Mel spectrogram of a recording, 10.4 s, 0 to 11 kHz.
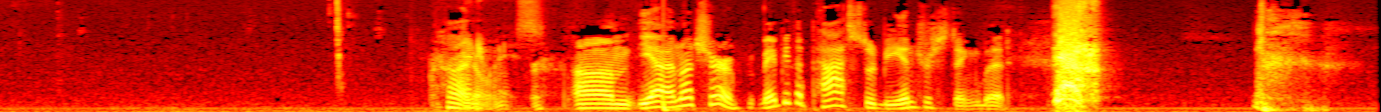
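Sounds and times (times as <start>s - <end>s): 
faint low hum: 0.0s - 10.3s
speech: 3.4s - 8.2s
person sneezing: 7.9s - 8.4s.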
